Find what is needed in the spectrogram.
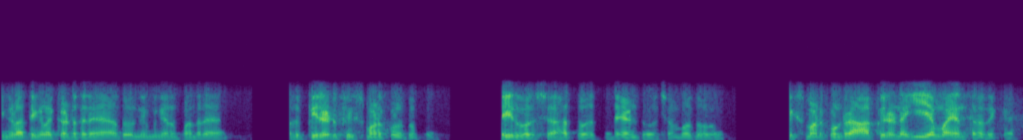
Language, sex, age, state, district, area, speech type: Kannada, male, 60+, Karnataka, Gulbarga, urban, conversation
